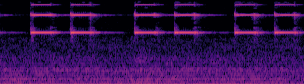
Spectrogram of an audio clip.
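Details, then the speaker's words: TMV DVR monitor after a camera short circuit has shut down and frozen the whole system: high shrill double beeps repeating about every second. "the DVR monitor where will beep continuously for the amount of month of amount of time that is set on settings typically for about two minutes to alert the driver to report a camera down"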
